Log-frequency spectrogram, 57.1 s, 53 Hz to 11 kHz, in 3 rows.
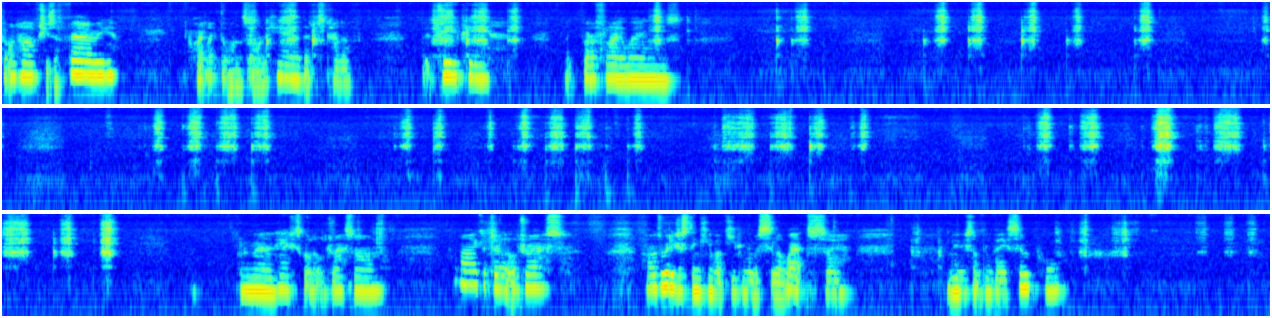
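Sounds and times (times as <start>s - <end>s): chalk scratching on a clay pot: 3.6s - 5.1s, 6.4s - 7.9s, 9.6s - 10.4s, 11.6s - 12.2s, 13.8s - 16.3s, 17.0s - 17.4s, 18.9s - 19.1s, 21.1s - 23.2s, 24.9s - 28.7s, 29.7s - 32.1s, 34.3s - 35.6s, 36.2s - 39.8s, 53.8s - 55.1s, 55.9s - 57.0s.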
